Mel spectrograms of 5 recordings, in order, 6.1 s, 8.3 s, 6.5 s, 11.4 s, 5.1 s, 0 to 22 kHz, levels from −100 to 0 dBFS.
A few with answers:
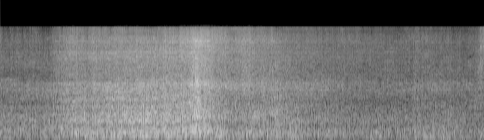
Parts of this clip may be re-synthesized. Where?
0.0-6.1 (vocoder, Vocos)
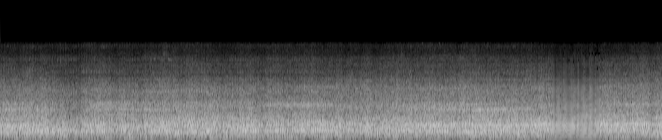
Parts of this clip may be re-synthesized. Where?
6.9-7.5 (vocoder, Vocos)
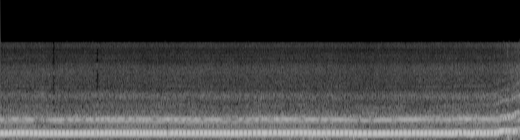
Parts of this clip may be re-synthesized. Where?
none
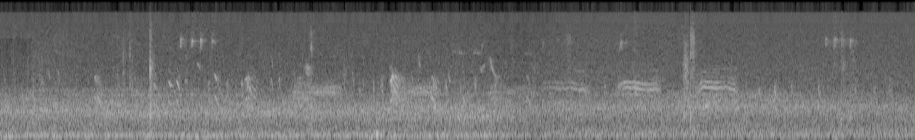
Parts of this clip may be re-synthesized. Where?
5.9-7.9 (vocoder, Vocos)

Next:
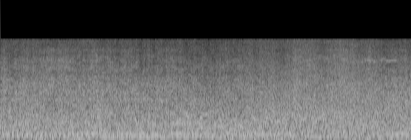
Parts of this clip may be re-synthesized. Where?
1.1-2.8 (vocoder, Vocos); 3.8-4.4

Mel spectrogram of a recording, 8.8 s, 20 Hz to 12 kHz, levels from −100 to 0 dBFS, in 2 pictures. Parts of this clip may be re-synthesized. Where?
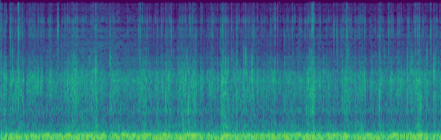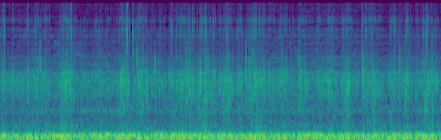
0.4-1.4 (vocoder, Vocos); 3.1-5.0; 7.0-8.4

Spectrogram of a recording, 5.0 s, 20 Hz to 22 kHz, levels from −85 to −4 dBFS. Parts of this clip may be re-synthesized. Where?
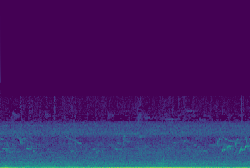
1.7-5.0 (vocoder, Vocos)

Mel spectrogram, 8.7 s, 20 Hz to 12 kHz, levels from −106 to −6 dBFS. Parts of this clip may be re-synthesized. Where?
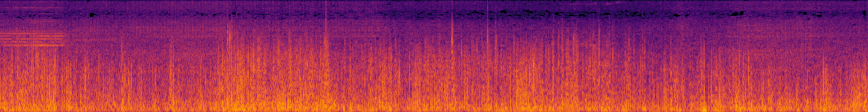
2.6-7.4 (vocoder, Vocos); 7.9-8.7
